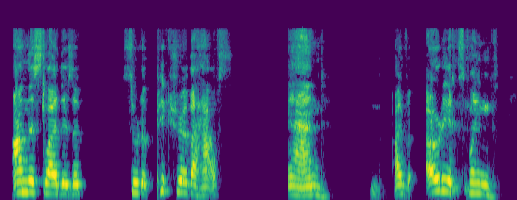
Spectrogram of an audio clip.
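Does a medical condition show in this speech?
Yes: cerebral palsy.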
